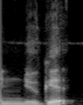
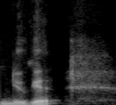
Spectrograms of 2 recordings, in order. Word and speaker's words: nougat: has multiple pronunciations um i say nougat nougat so it's an e in that second syllable unstressed nougat i think some people say nougat or something like that um so yeah that's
